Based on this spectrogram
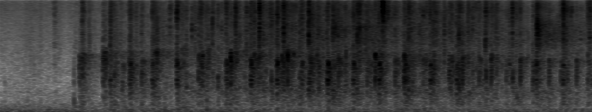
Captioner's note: audience applauding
